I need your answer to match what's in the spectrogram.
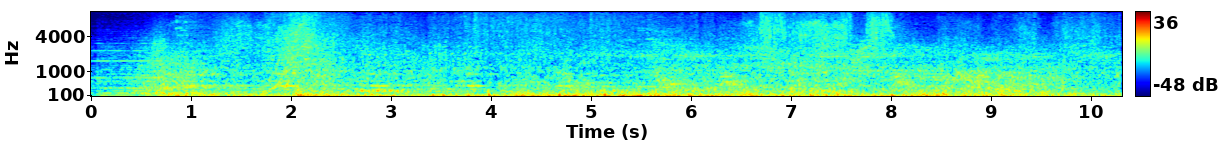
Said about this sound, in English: Any excuse to show the very expensive special effects again? That's an incredible sequence, that explosion.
